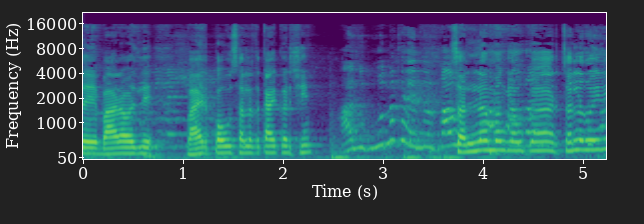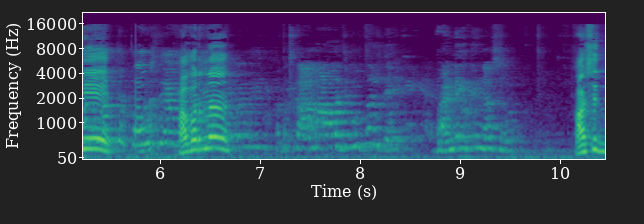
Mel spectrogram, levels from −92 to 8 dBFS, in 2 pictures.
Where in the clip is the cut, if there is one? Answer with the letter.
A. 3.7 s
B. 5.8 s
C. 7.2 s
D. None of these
D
